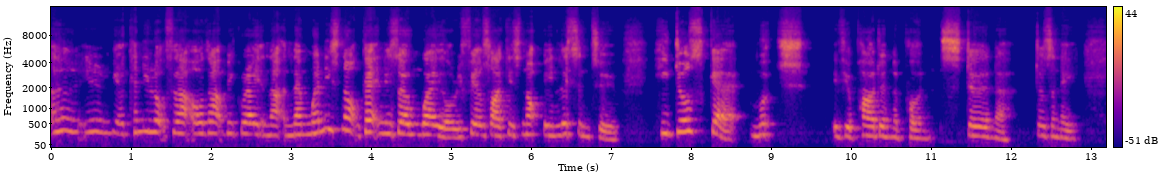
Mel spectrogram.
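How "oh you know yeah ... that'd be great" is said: mocking, babyish, whiny voice. Mocking how he talks when things go his way: imitating a whiny man-child voice. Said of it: "you get the whiny".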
